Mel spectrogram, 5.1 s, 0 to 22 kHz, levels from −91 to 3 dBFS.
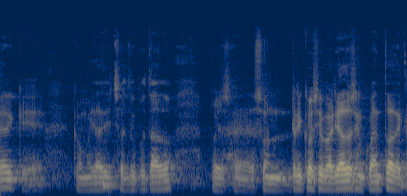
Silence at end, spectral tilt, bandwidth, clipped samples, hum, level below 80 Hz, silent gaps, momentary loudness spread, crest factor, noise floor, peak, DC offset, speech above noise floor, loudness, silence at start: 0 s; -5.5 dB/octave; 13.5 kHz; under 0.1%; none; -86 dBFS; none; 19 LU; 20 dB; -61 dBFS; -18 dBFS; under 0.1%; 22 dB; -39 LUFS; 0 s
